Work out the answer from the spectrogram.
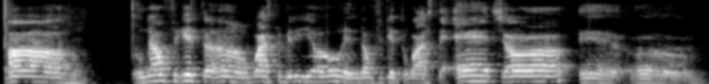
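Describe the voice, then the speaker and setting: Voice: mid-range voice, slow, bright, forceful tone. A person chatting casually and effusively to viewers as a video host, often repeating phrases. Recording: echoey room.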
